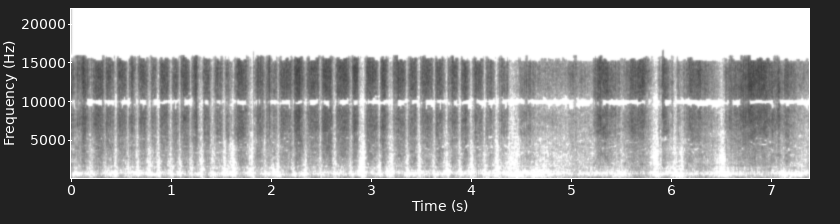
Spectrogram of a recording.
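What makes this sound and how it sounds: An open hand and fingertips rub and scratch across a cream quilted cotton tapestry with black stripes and dense stitching, hanging on a wall. A steady run of soft, rapid scratchy strokes is heard, with hiss-like brightness on top and a faint low rumble underneath.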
